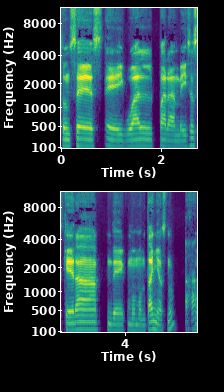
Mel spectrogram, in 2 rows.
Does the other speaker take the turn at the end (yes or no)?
yes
